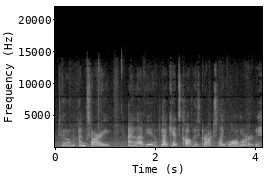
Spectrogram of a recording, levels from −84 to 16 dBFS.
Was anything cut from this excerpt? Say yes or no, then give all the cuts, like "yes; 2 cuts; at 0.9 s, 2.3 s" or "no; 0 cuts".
yes; 1 cut; at 2.0 s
